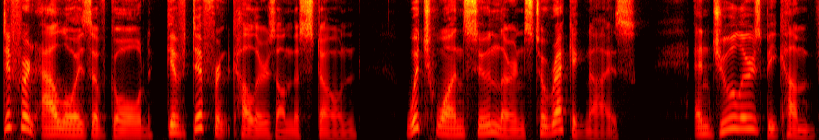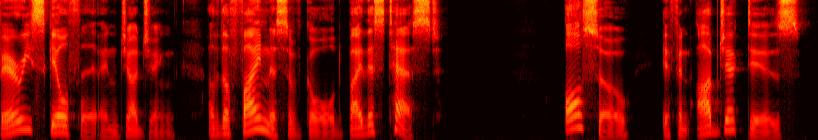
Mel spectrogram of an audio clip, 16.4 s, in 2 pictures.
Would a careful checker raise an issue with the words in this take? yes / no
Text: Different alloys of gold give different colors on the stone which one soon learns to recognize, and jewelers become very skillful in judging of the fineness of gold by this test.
yes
